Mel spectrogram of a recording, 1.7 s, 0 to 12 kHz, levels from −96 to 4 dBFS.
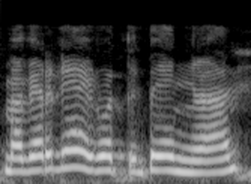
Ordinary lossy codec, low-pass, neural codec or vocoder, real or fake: none; 7.2 kHz; codec, 16 kHz, 2 kbps, FreqCodec, larger model; fake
